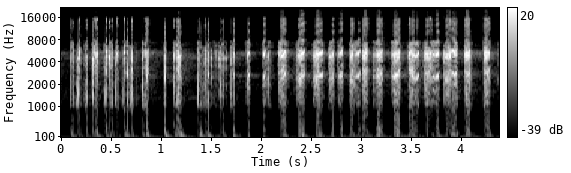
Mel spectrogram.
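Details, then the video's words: Swiftlet calling sound for luring birds, made of quick, regular chirping pulses, about three per second, each a short buzzy high chip. "เสียงนกนางแอ่น ตัดรวม"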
